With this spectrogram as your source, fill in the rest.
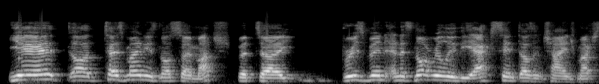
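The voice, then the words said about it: Australian accent. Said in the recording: “with the Australian accent, which I'm absolutely loving your accent because it's just classic Australian ... you've got it down very well”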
